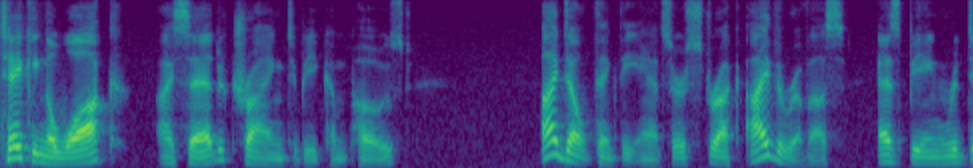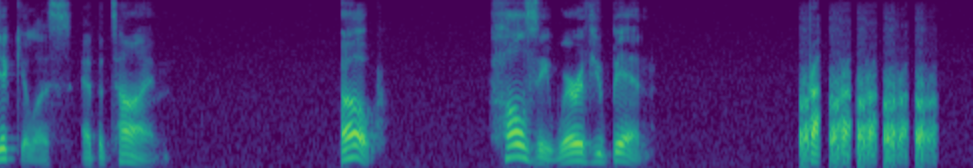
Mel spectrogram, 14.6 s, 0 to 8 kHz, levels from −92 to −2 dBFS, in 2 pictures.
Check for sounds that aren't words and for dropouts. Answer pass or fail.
fail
